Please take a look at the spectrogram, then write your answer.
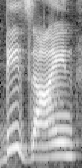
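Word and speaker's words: design: Silent हो गया, direct N बोला है, डिजाइन।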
